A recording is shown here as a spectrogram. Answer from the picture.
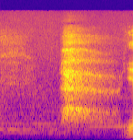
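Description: A man's loud, breathy breath about a second in, lasting about a second and fading, over a faint steady hum.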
